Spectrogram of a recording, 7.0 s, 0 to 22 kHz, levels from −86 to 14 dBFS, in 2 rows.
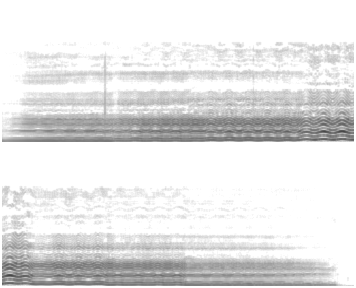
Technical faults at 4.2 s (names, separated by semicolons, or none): none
